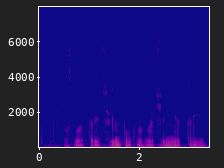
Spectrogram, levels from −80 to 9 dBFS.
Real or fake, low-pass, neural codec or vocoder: real; 7.2 kHz; none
